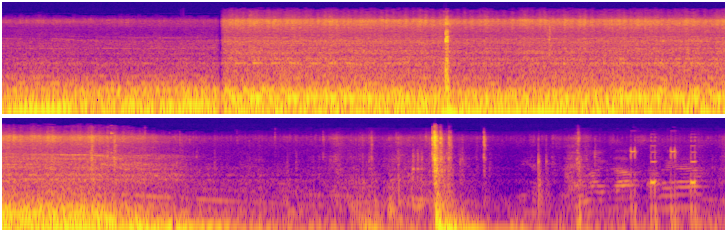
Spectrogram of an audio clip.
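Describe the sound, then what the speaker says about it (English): A car with open exhaust cutouts rolls up with a loud, deep, continuous rumble for several seconds, then drops away, leaving quieter clunks and brief voices at the end. "you might have heard me rolling up with my cutouts open"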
